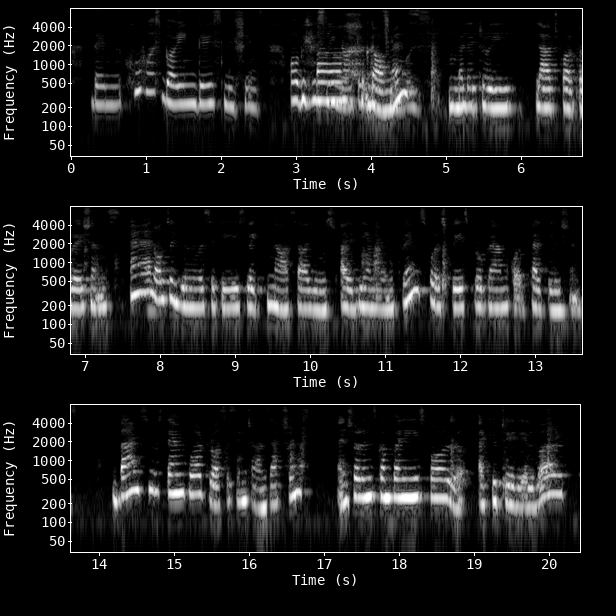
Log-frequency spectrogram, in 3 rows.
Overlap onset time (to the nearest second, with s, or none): 3 s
